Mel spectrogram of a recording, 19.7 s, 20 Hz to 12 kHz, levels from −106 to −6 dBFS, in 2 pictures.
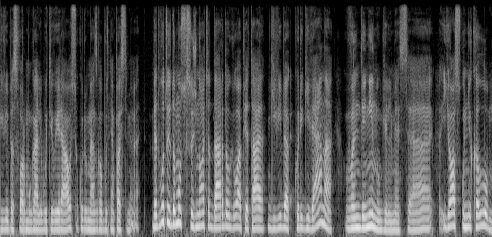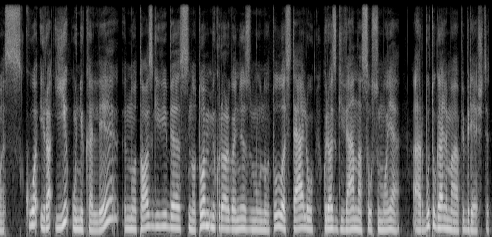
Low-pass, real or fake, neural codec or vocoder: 10.8 kHz; real; none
